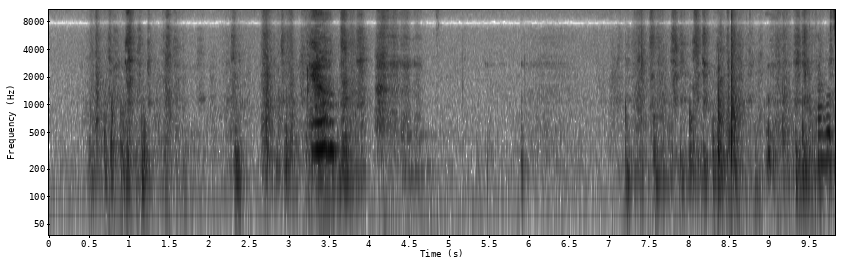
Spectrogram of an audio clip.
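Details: Brutus, a hyper Chihuahua, excitedly chasing indoors at night with lots of energy; rapid breathy bursts of panting come in waves, separated by a quiet gap, while a person's voice repeatedly urges him on.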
